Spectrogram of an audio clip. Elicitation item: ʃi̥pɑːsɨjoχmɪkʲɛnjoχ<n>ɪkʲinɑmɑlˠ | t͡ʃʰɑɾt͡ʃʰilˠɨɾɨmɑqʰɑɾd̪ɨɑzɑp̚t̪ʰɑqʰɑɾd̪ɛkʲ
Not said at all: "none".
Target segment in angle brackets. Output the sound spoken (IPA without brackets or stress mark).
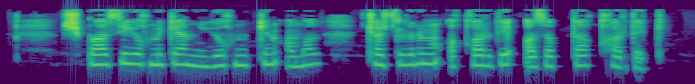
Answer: m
